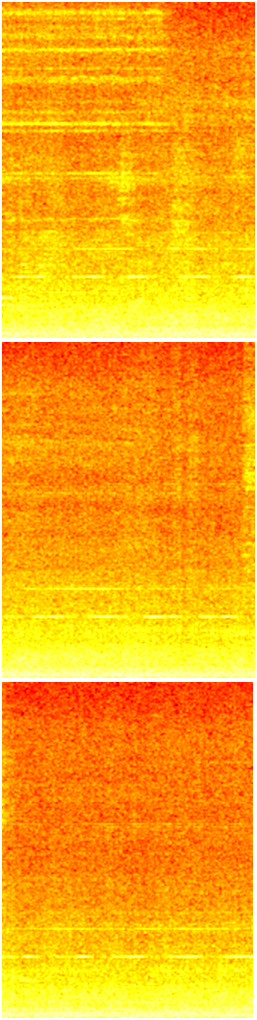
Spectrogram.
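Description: Electric trains at a busy station platform: a loud, steady rumble with a faint high tone that pulses on and off, and a low hum through the middle seconds.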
